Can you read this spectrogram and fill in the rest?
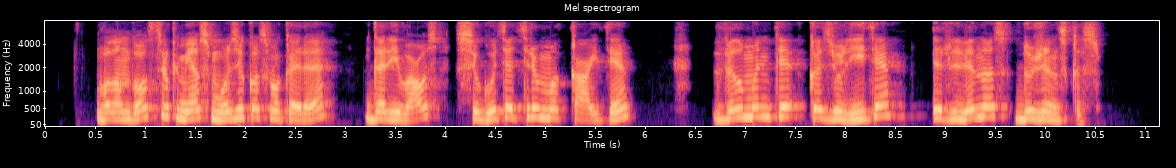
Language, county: Lithuanian, Vilnius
